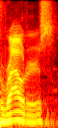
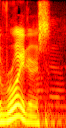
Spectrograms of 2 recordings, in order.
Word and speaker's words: Reuters: this is from Reuters, which I always pronounce routers. So I was Routers. wrong. Yeah, the routers. Routers, right? Because the routers themselves are That's how they sentient. pronounce it in UK. Right. So Reuters, planet made out of diamond.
